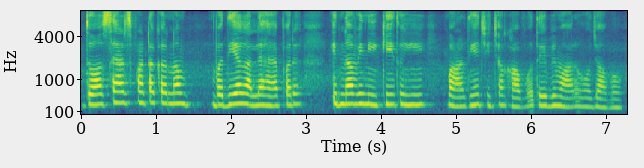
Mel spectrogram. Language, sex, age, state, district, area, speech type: Punjabi, female, 18-30, Punjab, Pathankot, rural, spontaneous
